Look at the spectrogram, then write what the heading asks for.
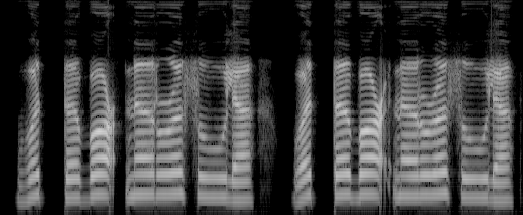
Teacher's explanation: حمزہ کے اوپر جھٹکا دیا جاتا ہے عین کے اوپر ہم جھٹکا نہیں دیں گے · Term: عین کی آواز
